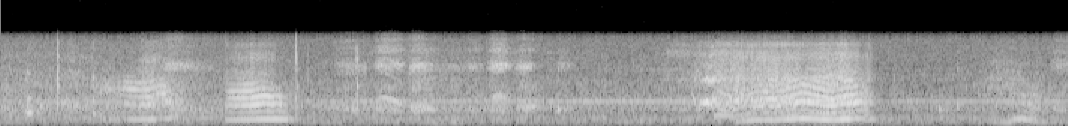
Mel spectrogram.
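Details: Adult man sleeping after a long night of drinking and smoking: loud, tonal snores with wavering, almost vocal pitch, including one long drawn-out snore, amid quiet room noise; unusual-sounding snoring.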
